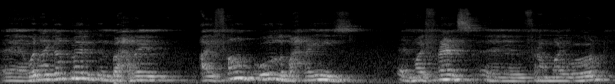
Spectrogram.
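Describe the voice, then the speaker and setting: A man in his thirties with a Lebanese accent, a native Arabic speaker, gives an earnest, halting personal speech to a congregation. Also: high voice, warm tone. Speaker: church member giving a testimony. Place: large indoor church hall. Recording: very echoey church, distant mic, faint noise.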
